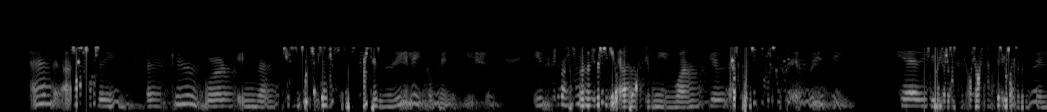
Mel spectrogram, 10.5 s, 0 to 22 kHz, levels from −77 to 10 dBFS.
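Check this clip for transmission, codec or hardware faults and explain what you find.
Two faults are audible in this speech: a very low-rate vocoder throughout, and repeated bursts of radio bit errors.

Throughout, the speech sounds robotic and buzzy, confined to roughly 150 Hz to 3.4 kHz, with heavy damage. That is the Codec 2 vocoder, which fits its 3.2 kbit/s mode. It transmits only pitch, voicing, energy and a spectral envelope, then rebuilds the voice from sine waves.

At 0.70–1.00 s, 2.78–3.80 s, 5.52–6.53 s, 7.30–7.93 s and 9.24–10.26 s, the voice lurches in pitch, loudness and tone, breaking into bleeps, warbles and gibberish. These are bit errors on digital voice radio: flipped bits corrupt whole frames' parameters, worst in the first burst.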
